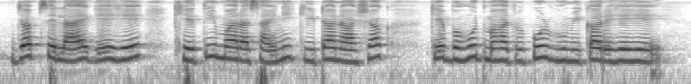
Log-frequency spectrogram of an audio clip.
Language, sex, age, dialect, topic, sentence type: Chhattisgarhi, female, 18-24, Western/Budati/Khatahi, agriculture, statement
